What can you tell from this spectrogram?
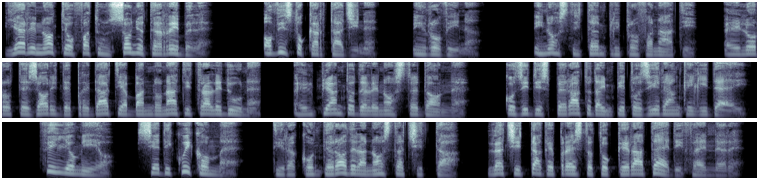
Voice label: Italian animation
